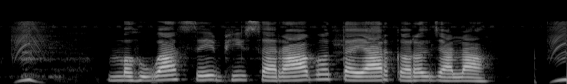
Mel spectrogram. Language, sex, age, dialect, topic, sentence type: Bhojpuri, female, <18, Western, agriculture, statement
